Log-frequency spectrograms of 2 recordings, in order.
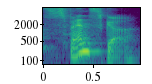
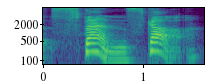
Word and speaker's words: svenska: For example, the name of the Swedish language is not Svenska, it's Svenska.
